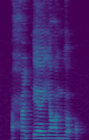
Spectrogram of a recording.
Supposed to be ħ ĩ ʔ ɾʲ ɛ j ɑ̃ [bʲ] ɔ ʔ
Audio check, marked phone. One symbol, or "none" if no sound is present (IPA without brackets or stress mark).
mʲ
